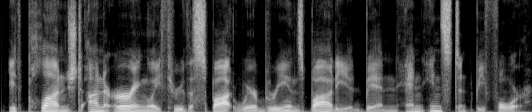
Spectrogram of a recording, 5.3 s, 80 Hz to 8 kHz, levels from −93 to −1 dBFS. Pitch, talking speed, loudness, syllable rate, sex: 100 Hz, 160 wpm, -20 LUFS, 4.6 syllables/s, male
